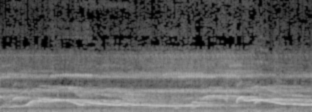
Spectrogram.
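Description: Coyotes howling in Atlanta neighborhoods: high, wavering calls slide up and down in pitch and carry steadily through the whole stretch, with no talk and no pauses.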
